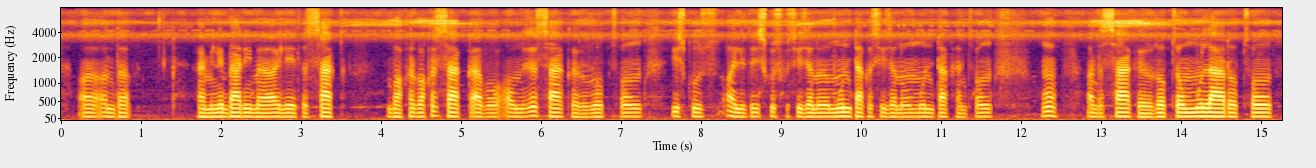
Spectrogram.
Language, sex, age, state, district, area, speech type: Nepali, male, 18-30, West Bengal, Kalimpong, rural, spontaneous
